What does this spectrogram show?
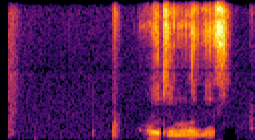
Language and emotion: Russian, positive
